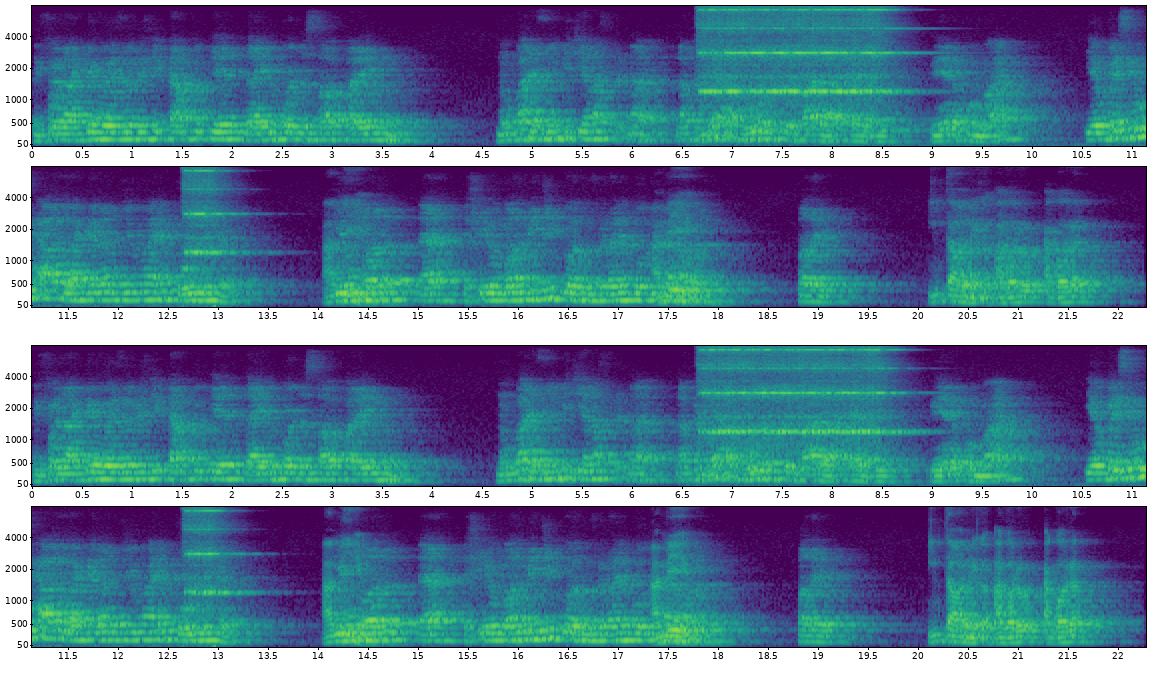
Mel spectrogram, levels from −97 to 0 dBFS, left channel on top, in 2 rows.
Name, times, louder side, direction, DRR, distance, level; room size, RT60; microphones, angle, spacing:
voice 1, 0.0-3.7 4.6-8.6 9.0-9.8 10.5-13.1 14.2-17.9 18.8-19.1 20.4-20.6, equal, 40° right, -13 dB, 0.9 m, -26 dB
sound 1, 6.6-8.7 12.6-13.0, left 2 dB, 25° left, 1.4 m, -21 dB
voice 2, 14.0-14.6 17.3-17.9 20.1-21.6, right 2 dB, 85° right, 3 dB, 0.4 m, -26 dB
3.0 x 2.9 x 2.4 m, 1.2 s
head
